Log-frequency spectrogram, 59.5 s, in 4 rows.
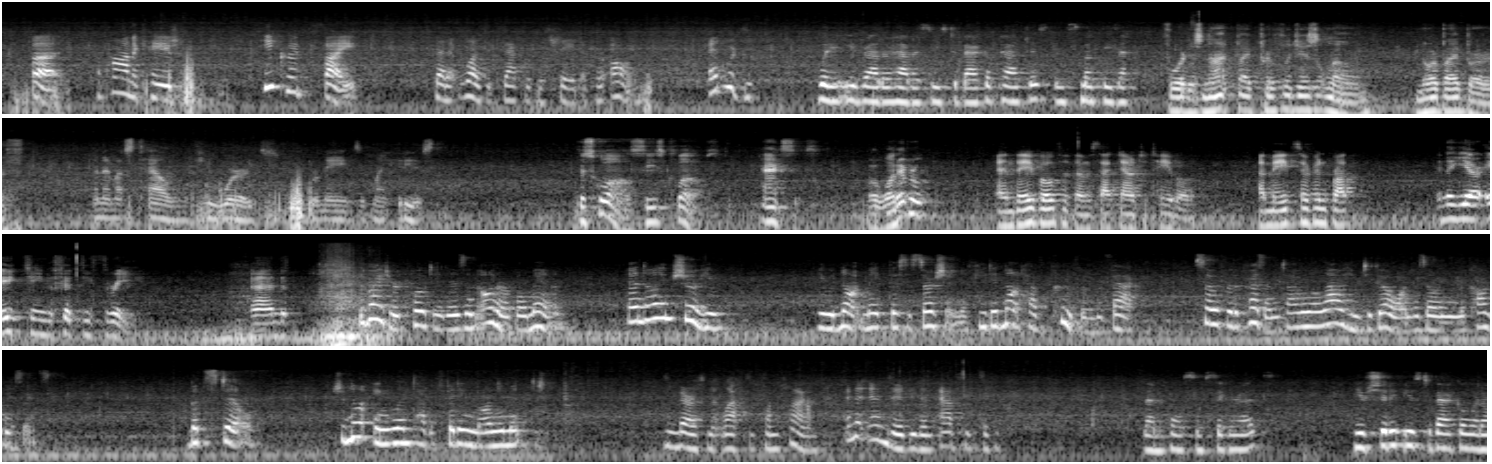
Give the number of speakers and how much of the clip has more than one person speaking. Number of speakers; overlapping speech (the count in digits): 9, no overlap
